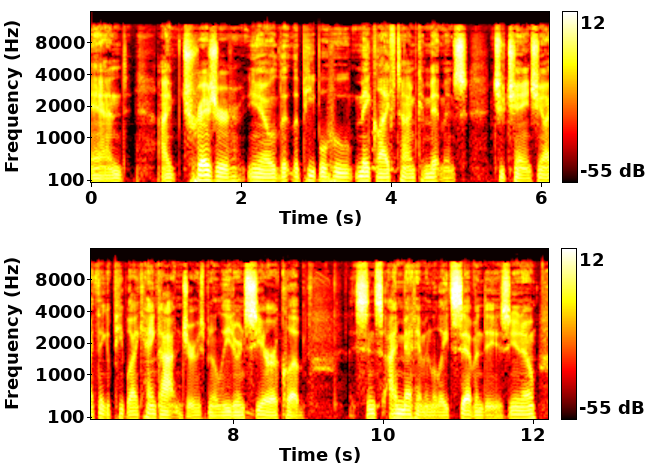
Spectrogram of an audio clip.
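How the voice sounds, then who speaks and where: This man's very deep, low voice is captured with a dry, close sound and no echo. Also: ordinary pitch variation, moderate pace. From New York metro area. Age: 60s. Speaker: peace activist. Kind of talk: radio interview.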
